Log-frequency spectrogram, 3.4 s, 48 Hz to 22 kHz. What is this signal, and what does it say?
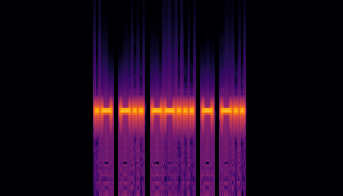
Morse code, heard as a keyed tone, about 36 wpm, 700 Hz. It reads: AD7TD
